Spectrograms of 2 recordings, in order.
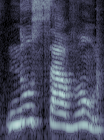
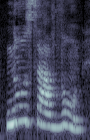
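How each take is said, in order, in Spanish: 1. La s de "nous" se une a "avons". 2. La s de "nous" se une a "avons".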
